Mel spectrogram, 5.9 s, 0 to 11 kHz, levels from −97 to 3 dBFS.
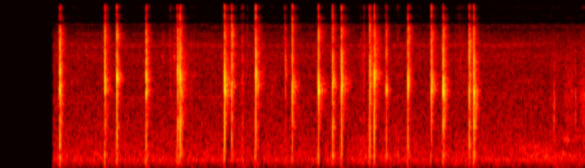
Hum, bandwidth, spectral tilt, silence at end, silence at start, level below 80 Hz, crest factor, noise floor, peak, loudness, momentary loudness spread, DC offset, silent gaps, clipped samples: none; 10.5 kHz; 0 dB/octave; 1.1 s; 0.6 s; -74 dBFS; 32 dB; -55 dBFS; 0 dBFS; -28 LUFS; 8 LU; under 0.1%; none; under 0.1%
